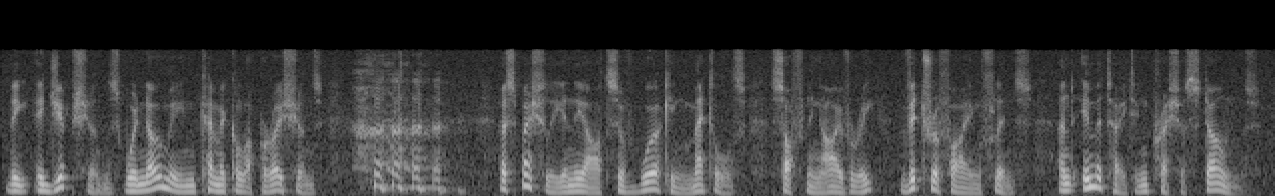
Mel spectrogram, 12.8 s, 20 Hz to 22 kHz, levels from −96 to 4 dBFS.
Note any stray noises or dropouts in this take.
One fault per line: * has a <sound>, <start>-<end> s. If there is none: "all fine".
* has a laugh, 3.5-4.7 s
